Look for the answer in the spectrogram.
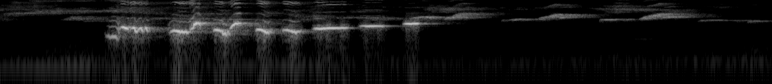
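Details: White-rumped shama singing a quick run of slurred whistles stepping downward then rising, followed by softer thin high whistles fading out.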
